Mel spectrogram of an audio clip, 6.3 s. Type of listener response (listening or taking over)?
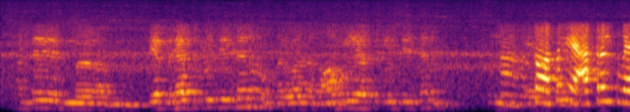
taking over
